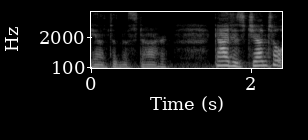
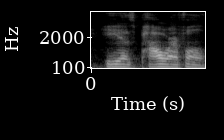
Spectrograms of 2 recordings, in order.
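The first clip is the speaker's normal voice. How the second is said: loud, growling bear voice; 3 semitones lower, 5 dB louder than usual. Narrator reads a story where animals argue, growling bear. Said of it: "growled the bear".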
